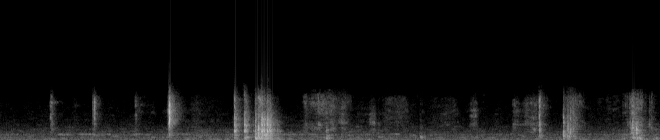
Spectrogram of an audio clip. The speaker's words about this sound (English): With the older scissors, snip. This is our morning routine.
